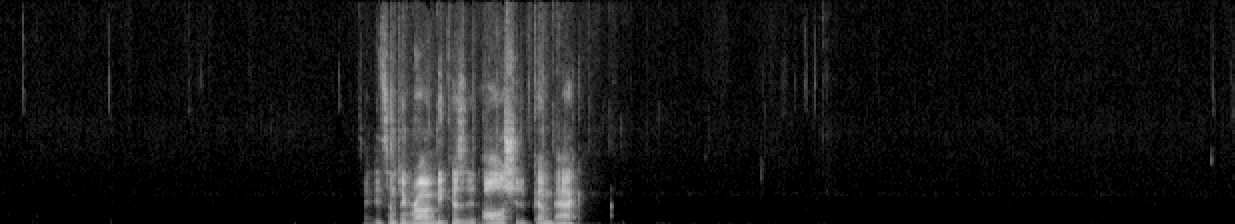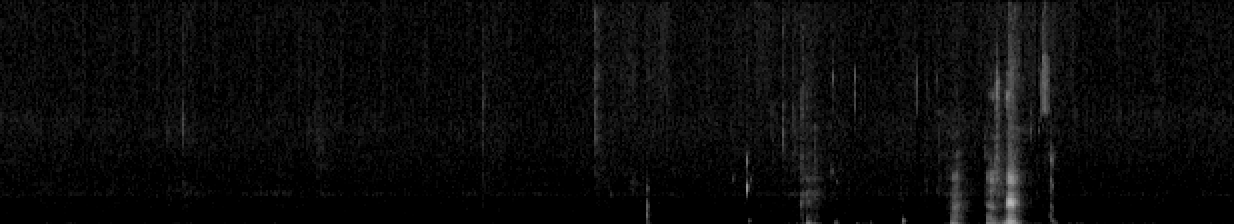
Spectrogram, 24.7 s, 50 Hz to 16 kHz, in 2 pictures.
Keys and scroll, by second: 2.8 super+z, 3.6 super+z, 4.0 super+z, 4.2 super+z, 4.4 super+z, 4.7 super+z, 4.9 super+z, 5.1 super+z, 5.4 super+z, 5.9 super+z, 6.1 super+z, 6.5 super+z, 7.1 super+z, 12.7 super+c, 14.1 super+x, 20.3 super+z.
